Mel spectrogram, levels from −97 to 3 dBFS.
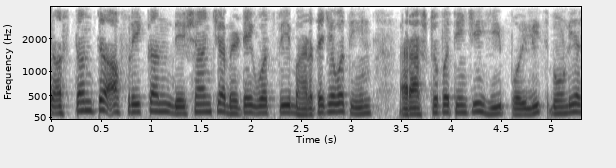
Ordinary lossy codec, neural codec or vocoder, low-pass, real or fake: Opus, 32 kbps; none; 3.6 kHz; real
